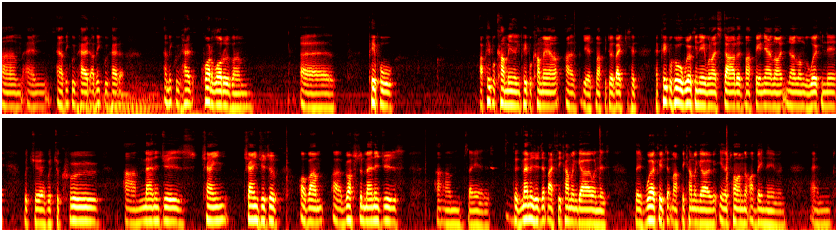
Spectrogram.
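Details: Adult man with cerebral palsy since infancy, no movement in his right side (right arm and leg affected), says he has a bit of a stutter he tries to control by calming down; stuttering.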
